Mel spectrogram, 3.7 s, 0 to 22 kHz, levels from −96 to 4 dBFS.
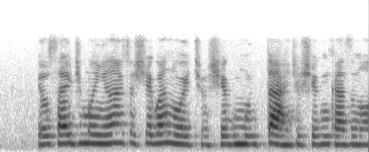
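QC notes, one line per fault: Nothing stood out on listening to the speech.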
